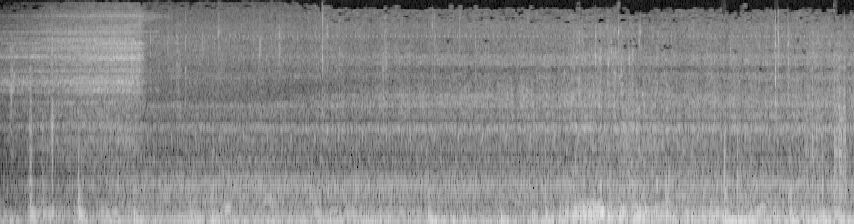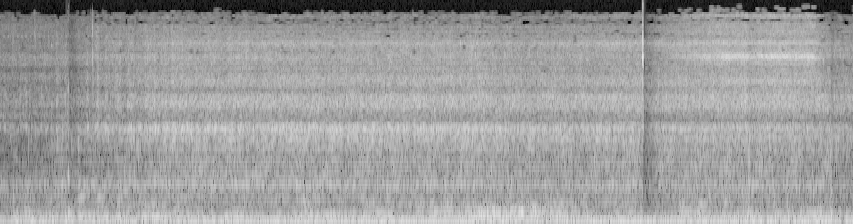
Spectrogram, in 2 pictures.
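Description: Underwater recording's own sound, with no music: a steady low rumble and wash of water noise that grows louder about four seconds in.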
